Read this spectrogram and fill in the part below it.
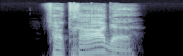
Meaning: dative of Vertrag
- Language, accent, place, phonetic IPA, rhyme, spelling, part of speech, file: German, Germany, Berlin, [fɛɐ̯ˈtʁaːɡə], -aːɡə, Vertrage, noun, De-Vertrage.ogg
